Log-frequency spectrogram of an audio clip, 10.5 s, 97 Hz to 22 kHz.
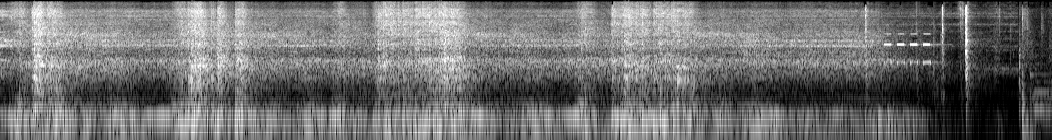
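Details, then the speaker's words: Honda Civic EG with newly installed D16Y8 engine revved repeatedly: revs stumble and fade near the top instead of climbing cleanly, a high-rpm misfire or breakup; cause unknown. "Okay, so the car is on. Now listen for the breakup."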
